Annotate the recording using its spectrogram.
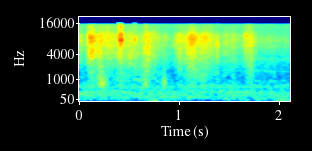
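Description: Faint footsteps on grass: soft, irregular crunches and rustles, one a little sharper about half a second in.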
